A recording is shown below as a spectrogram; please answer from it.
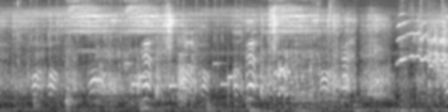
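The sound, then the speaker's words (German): A horse gallops and neighs in a video game while being ridden across a bridge. Quick clip-clop hoofbeats run without a break beneath repeated high, wavering whinnies. “Also, ich reite hier gerade noch die Kakariko-Brücke lang.”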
